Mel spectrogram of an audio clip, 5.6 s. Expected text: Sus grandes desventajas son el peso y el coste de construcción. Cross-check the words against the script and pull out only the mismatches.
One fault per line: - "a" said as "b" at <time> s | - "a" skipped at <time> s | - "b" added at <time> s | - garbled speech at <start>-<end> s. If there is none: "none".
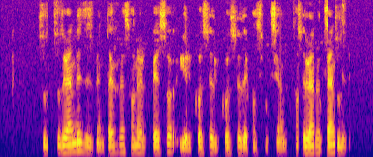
- "sus" added at 0.8 s
- "el coste" added at 3.2 s
- garbled speech at 4.4-5.3 s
